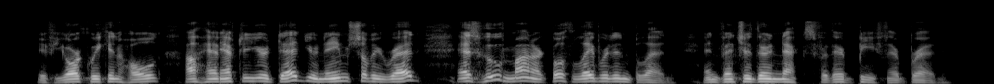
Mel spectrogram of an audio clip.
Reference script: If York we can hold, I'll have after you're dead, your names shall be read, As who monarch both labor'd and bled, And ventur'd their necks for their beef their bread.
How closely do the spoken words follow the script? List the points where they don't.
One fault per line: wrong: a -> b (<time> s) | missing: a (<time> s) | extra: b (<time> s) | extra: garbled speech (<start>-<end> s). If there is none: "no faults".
no faults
